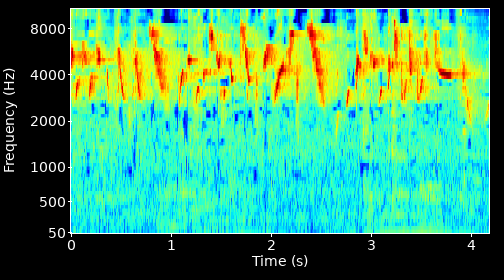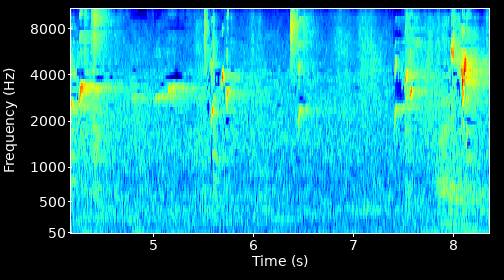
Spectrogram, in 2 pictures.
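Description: European goldfinch singing: a quick run of twittering chirps and trills for about four seconds, then only a few scattered short calls, more quietly.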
